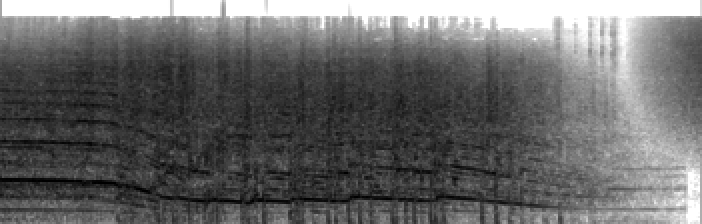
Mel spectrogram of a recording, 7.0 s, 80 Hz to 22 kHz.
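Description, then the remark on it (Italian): The V10 engine of an F2003 Formula 1 car screams loudly at high pitch, its tone sliding gradually lower through gear changes with sharp crackles and pops, then quickly fading away at the end. “Con questo scoppiettante motore di un V10 della F2003 siamo tornati a parlare di Formula 1.”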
